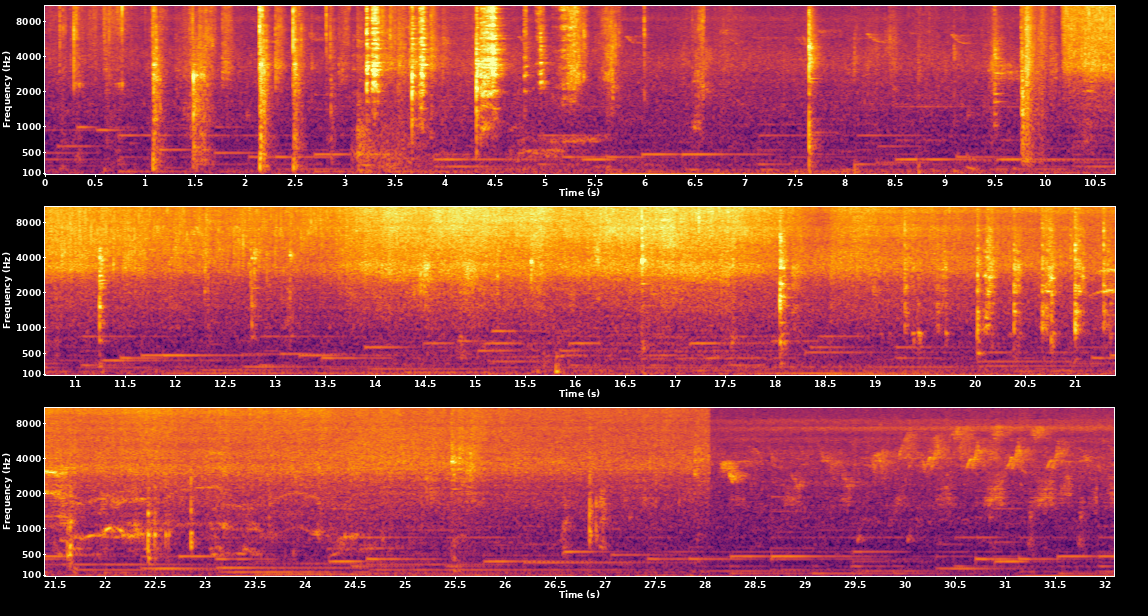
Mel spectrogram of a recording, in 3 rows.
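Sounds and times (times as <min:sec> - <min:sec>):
soft background music: 0:00.0 - 0:32.0
metal spatula scraping wok: 0:03.0 - 0:05.8, 0:12.7 - 0:21.7, 0:25.4 - 0:25.8
food sizzling in hot oil: 0:10.2 - 0:28.1
spatula clinking on wok: 0:19.3 - 0:21.4.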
